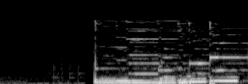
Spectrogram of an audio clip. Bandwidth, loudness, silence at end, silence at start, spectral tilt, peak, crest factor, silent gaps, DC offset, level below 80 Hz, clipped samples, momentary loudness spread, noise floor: 8.2 kHz; -16 LUFS; 0 s; 0.95 s; -8 dB/octave; -4 dBFS; 12 dB; none; under 0.1%; -26 dBFS; under 0.1%; 6 LU; -52 dBFS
